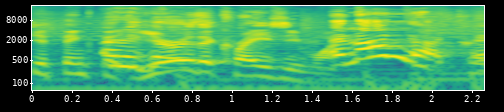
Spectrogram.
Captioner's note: jabbers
